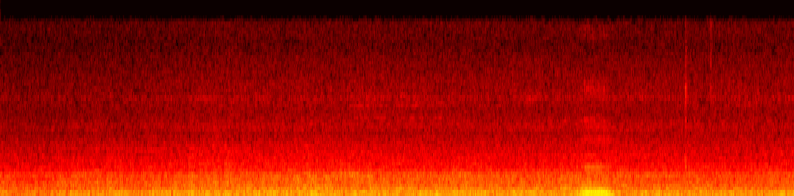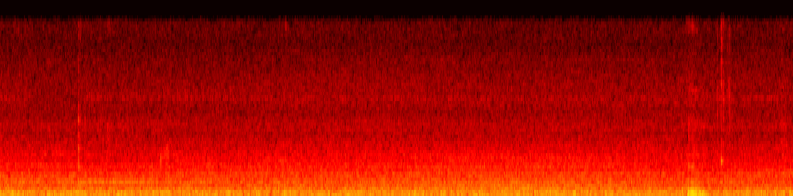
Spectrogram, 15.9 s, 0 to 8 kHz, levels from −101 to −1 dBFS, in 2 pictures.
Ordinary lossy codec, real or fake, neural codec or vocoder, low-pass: none; real; none; 7.2 kHz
